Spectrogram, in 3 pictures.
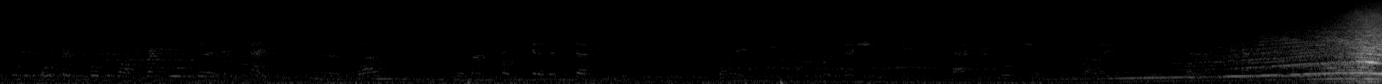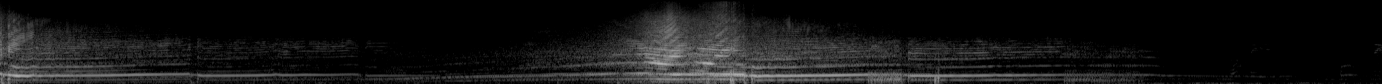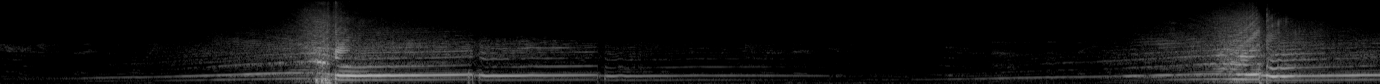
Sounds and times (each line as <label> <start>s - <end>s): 600cc qualifying 0.0s - 25.6s
600cc qualifying 27.6s - 41.4s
